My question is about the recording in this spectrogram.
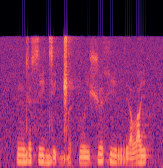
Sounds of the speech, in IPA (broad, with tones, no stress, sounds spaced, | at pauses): n d ʏ˥ s i˥˧ dʲ ə˧ i̯ ɡ͡ǁ ə˧ k u˧ i̯ ʃ ʏ˥ x i˧ r i˩˧ lˠ i˧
